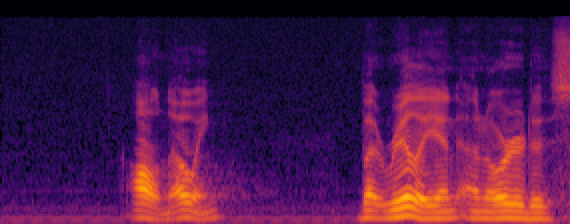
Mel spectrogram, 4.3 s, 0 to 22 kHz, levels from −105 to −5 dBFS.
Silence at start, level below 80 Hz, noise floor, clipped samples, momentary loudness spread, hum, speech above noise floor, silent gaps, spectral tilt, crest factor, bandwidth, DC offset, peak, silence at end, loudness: 0.95 s; -68 dBFS; -64 dBFS; under 0.1%; 9 LU; 60 Hz at -60 dBFS; 33 dB; none; -6.5 dB/octave; 16 dB; 15 kHz; under 0.1%; -16 dBFS; 0 s; -32 LUFS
